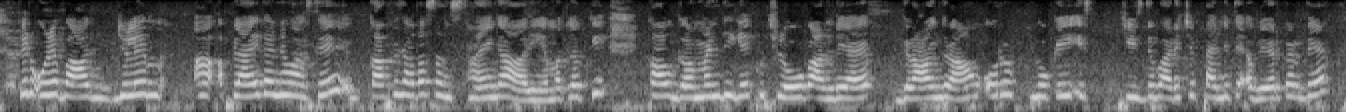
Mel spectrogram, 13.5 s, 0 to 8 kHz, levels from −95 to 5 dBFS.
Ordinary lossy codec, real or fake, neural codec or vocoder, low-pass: none; real; none; none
